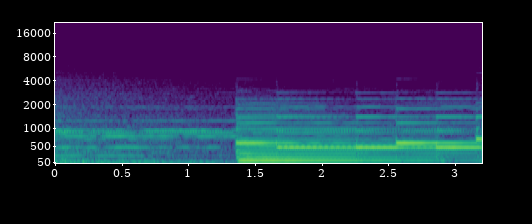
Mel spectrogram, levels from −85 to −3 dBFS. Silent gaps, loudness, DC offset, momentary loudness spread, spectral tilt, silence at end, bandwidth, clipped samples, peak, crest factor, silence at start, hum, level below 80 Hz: none; -25 LUFS; under 0.1%; 16 LU; -11.5 dB/octave; 0 s; 3.3 kHz; under 0.1%; -12 dBFS; 14 dB; 0 s; none; -48 dBFS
